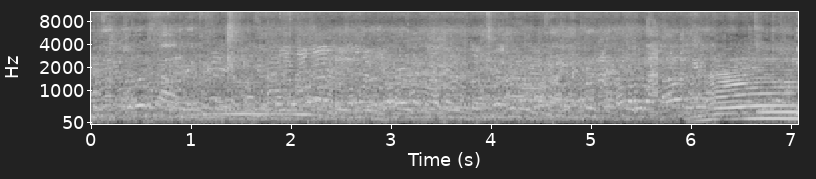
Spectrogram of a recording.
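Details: A pregnant cow gives a single rising, harmonic moo near the end, heard over a steady loud din of crowd chatter and background noise.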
